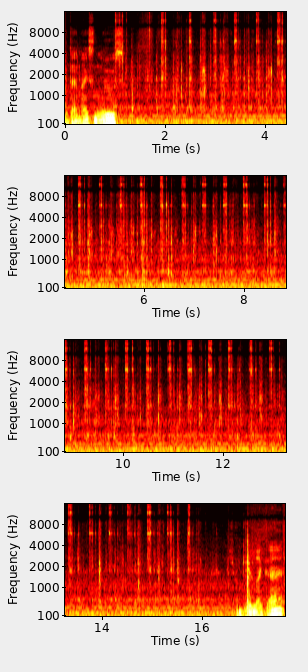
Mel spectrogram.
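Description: An engine ticks rapidly and evenly.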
